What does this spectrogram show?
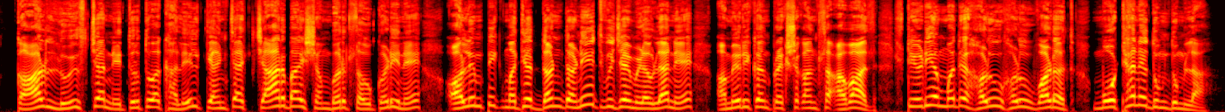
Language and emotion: Marathi, happy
